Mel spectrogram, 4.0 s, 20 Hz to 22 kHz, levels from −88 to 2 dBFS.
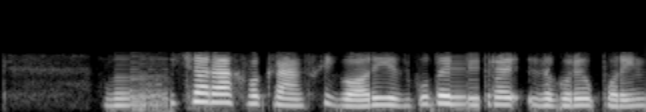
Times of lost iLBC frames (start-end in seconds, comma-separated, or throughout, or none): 0.74-1.09, 2.81-3.03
